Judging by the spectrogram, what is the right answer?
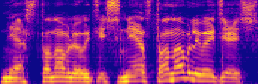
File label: emphatic go quiet, russian; Gambler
